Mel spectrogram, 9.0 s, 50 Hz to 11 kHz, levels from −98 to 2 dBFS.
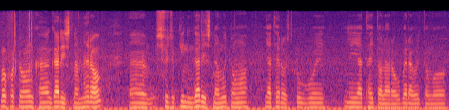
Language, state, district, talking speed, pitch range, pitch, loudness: Kokborok, Tripura, West Tripura, 120 wpm, 125-145 Hz, 140 Hz, -19 LUFS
